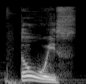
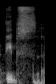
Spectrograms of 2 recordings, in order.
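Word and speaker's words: Toews: porque la weá se escribe T-O-E-W-S. O sea, habría que leerlo como Towis o Toeus, Toeus, una o Tovs. Pero la weá se pronuncia Tips, así que eso, me, me llamó mucho la atención cómo se pronunciaba ese apellido en aquellos tiempos.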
